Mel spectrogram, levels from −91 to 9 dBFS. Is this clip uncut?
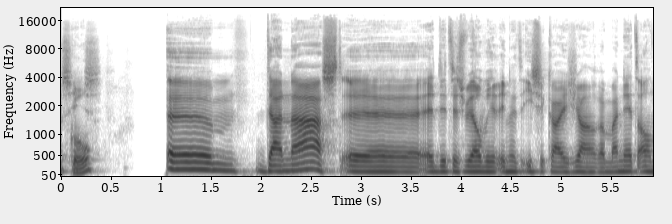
yes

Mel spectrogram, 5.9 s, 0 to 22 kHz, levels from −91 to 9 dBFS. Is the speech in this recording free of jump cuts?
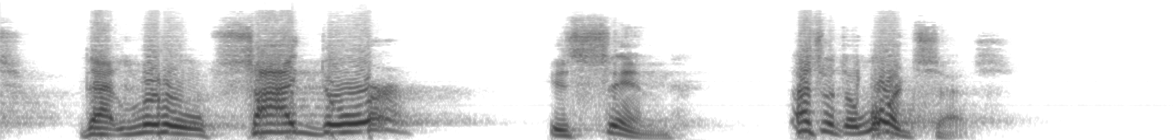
yes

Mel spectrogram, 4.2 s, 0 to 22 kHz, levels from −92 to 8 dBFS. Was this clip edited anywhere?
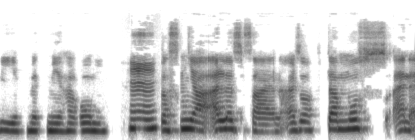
yes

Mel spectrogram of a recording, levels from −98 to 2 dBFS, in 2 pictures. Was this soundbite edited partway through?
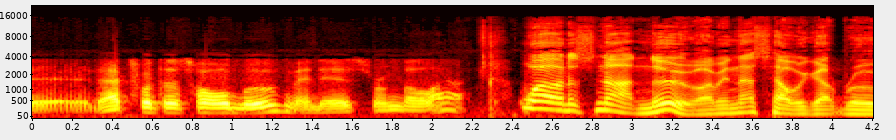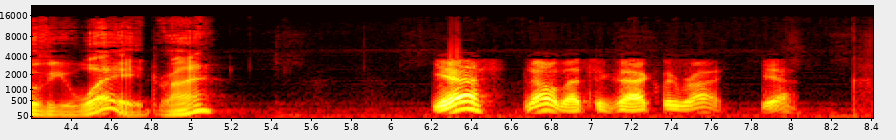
no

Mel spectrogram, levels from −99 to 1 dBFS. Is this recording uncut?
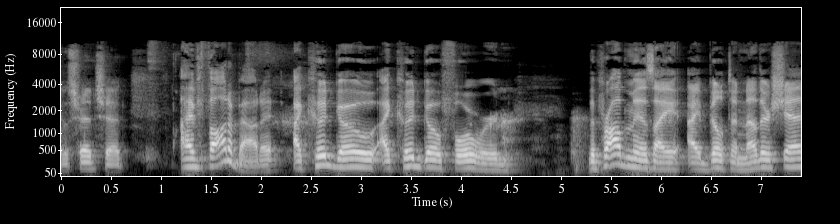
yes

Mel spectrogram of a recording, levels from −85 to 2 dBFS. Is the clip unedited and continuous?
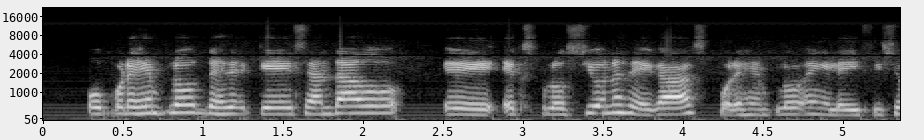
yes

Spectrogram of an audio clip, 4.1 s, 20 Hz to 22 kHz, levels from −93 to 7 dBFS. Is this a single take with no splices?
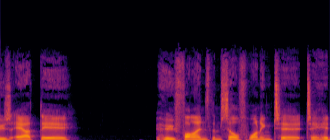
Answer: yes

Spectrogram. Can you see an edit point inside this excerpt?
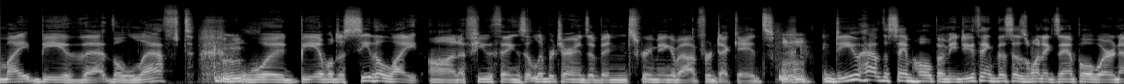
no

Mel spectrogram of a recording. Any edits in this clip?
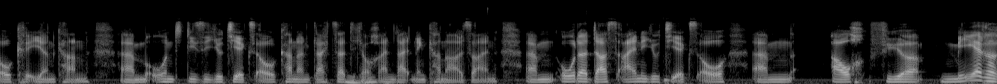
no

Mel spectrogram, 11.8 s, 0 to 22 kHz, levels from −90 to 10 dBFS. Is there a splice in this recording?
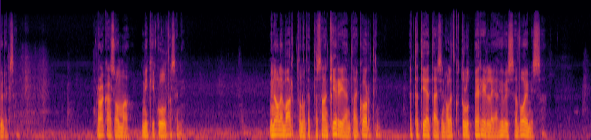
no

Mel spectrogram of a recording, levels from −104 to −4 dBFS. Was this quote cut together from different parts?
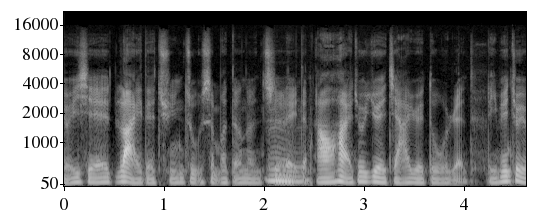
yes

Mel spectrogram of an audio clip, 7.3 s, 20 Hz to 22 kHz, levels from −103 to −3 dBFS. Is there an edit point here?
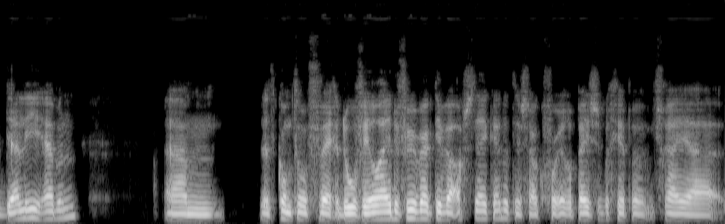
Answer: no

